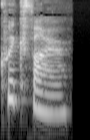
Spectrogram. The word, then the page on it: quick fire: American English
